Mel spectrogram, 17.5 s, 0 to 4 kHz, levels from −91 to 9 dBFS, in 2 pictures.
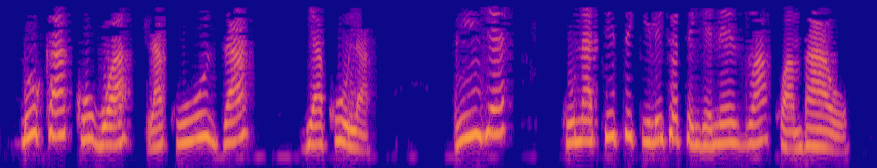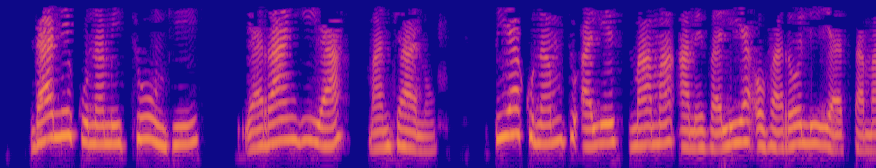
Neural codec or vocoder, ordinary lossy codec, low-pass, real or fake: none; MP3, 16 kbps; 3.6 kHz; real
